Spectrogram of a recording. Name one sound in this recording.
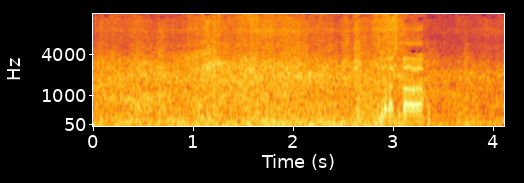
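Traffic rumbles along a nearby road.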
